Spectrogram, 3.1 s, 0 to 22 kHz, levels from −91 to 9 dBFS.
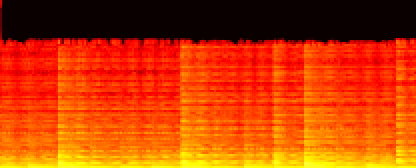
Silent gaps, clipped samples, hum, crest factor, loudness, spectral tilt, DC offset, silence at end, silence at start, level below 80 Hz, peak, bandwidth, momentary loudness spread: none; under 0.1%; none; 16 dB; -15 LUFS; -4.5 dB/octave; 20%; 0 s; 0 s; -34 dBFS; 0 dBFS; 17 kHz; 4 LU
